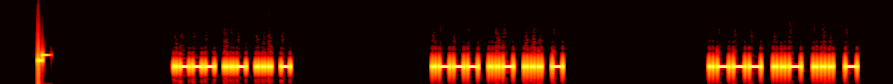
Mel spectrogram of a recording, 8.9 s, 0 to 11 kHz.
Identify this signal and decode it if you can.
Morse code, heard as a keyed tone, about 32 wpm, 700 Hz. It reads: JUST JUST JUST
